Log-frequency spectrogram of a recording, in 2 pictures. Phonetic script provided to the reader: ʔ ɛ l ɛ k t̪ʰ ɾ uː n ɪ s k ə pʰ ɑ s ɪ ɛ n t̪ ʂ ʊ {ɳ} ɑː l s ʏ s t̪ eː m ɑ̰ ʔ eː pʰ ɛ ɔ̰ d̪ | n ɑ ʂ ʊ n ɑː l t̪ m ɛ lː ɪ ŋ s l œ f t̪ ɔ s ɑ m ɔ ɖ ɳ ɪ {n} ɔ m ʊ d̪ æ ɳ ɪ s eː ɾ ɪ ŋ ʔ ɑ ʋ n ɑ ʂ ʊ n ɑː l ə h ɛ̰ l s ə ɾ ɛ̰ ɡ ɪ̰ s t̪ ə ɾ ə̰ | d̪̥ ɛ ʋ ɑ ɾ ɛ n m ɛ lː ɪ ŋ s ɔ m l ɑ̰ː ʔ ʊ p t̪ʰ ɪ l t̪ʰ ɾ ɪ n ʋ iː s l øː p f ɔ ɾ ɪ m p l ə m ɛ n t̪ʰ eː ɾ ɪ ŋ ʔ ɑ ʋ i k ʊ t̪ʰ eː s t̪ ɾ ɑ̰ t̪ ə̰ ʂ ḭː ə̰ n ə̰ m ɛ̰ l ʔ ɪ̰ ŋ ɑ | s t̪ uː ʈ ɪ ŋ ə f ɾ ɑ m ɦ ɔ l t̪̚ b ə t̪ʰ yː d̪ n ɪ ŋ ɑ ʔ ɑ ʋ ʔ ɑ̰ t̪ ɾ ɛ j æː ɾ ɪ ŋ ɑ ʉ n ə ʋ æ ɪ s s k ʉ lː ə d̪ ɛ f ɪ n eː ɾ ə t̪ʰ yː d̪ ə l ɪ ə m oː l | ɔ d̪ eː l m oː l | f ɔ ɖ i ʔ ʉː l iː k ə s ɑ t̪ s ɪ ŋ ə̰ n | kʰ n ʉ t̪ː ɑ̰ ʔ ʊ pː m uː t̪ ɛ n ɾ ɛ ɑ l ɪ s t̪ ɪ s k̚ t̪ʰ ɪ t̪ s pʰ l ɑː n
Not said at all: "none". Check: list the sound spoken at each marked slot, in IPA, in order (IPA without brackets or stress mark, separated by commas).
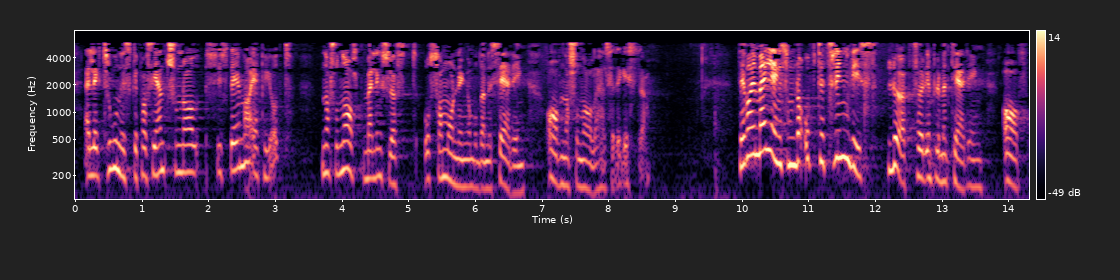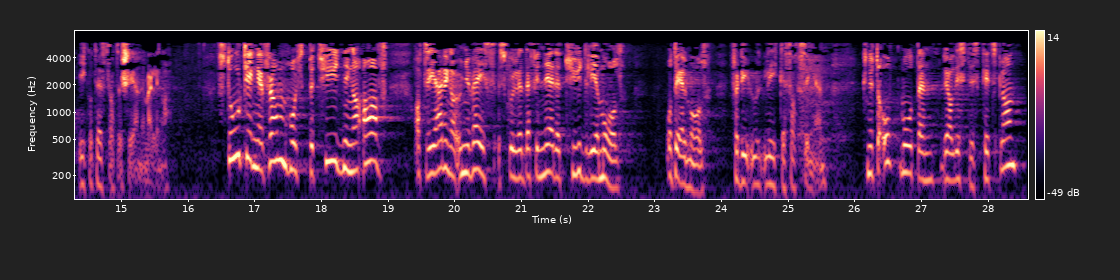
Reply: ɳ, ŋ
